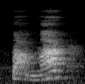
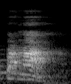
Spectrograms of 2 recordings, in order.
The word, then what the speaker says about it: Tanakh: Em hebraico pronuncia Tanakh ou Tanar.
